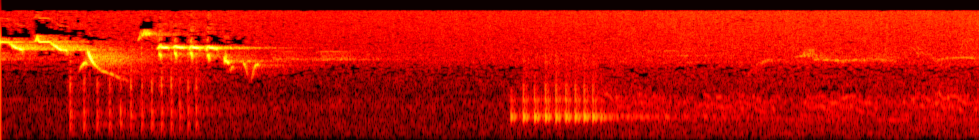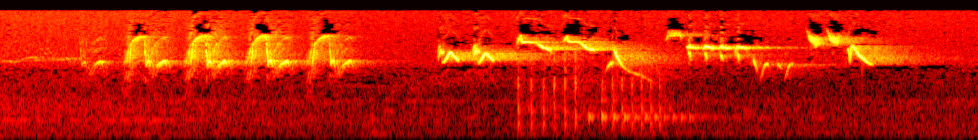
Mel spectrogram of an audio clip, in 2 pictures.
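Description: A yellow bunting (Nojiko) sings clear, high-pitched chirping phrases in three or four separate bursts with short pauses between, fairly loud, with no voices present.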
